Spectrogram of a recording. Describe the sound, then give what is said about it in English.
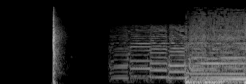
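One sharp, loud hand clap rings out alone and cuts off quickly. After a brief silence, tonal music starts and swells louder. “Let me do the hard clap, and then you bring us back in.”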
